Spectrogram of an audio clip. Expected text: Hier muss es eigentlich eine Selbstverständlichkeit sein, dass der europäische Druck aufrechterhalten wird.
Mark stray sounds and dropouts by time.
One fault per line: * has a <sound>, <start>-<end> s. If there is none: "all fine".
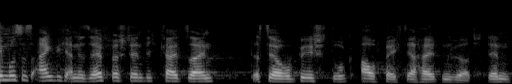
all fine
